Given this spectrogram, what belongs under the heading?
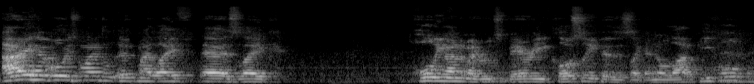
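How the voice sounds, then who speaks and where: Noticeable background noise and audible room echo accompany a man with an American accent and a fairly high pitch who talks at a moderate pace with lively intonation. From United States, Indian-American family. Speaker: spoken word poet. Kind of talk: casual talk introducing a poem at an open mic. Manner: casual, many fillers.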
